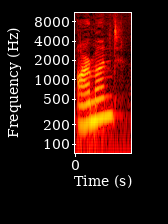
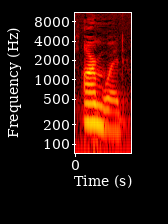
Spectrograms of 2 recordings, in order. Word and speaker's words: Armwood: Next, and I apologize if I get your name wrong, Armand? Did I say that right? Armwood.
